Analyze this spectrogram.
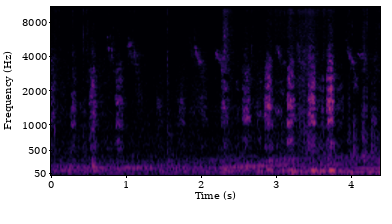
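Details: Pit Bulls Oliang and Nomyen eating raw meat at a picnic at a dog hotel on Chinese New Year 2021: quick, uneven breathy bursts with wet chewing and crunching clicks, louder toward the end.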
